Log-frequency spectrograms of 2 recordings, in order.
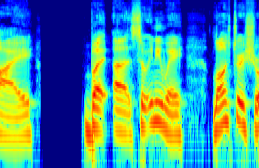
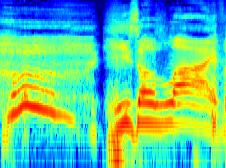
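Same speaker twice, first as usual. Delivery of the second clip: high gasped "oh", then stretched-out amazement; retold astonishment, starting high and easing down; amazed; 5 semitones higher, 3 dB louder, much slower than usual. Man retelling seeing his cousin revive, amazed.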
